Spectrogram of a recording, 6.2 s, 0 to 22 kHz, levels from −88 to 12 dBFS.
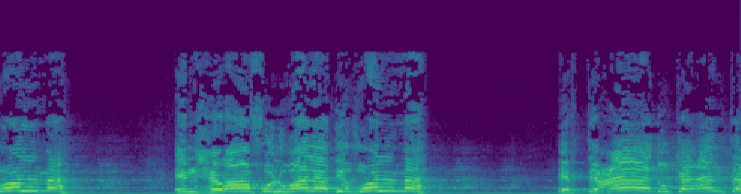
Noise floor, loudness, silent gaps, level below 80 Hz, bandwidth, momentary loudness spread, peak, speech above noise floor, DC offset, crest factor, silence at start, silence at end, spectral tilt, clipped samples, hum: -37 dBFS; -12 LUFS; none; -38 dBFS; 16.5 kHz; 9 LU; 0 dBFS; 25 dB; under 0.1%; 14 dB; 0 s; 0 s; -3 dB/octave; under 0.1%; none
